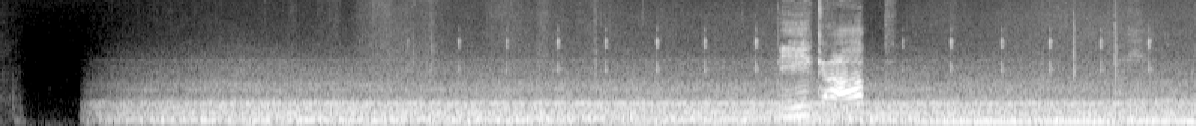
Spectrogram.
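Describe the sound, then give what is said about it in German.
A car engine rumbles steadily from start to finish after a quiet first half-second while driving across Munich to Heidhausen, with a regular ticking like a turn signal and a brief burst of talk midway through the drive. “Wir fahren los, einmal quer durch München nach Heidhausen.”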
